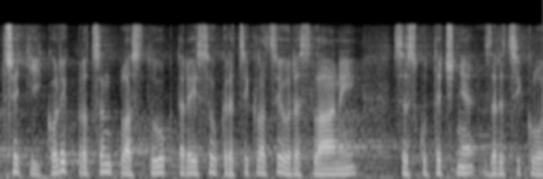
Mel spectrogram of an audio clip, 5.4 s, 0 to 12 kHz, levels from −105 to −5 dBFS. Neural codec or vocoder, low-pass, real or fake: none; 7.2 kHz; real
